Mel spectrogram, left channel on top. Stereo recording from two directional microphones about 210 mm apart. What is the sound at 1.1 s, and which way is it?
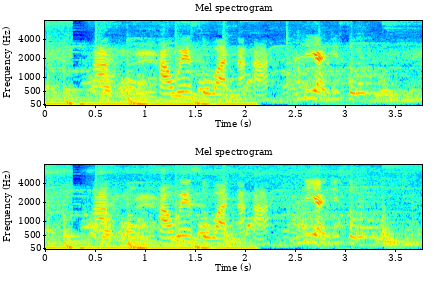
Speech, centre (ahead or behind).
